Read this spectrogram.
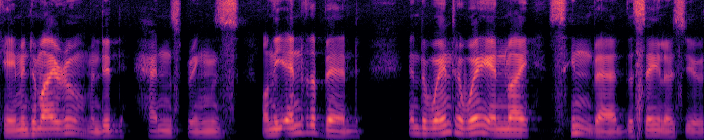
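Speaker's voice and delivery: plain reading voice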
